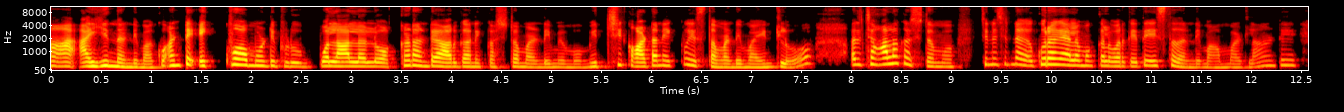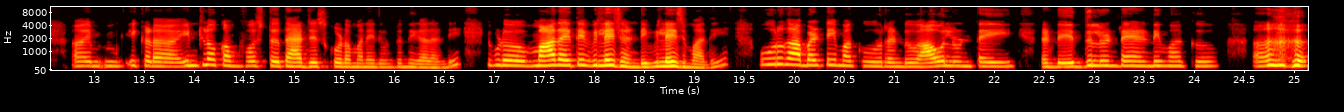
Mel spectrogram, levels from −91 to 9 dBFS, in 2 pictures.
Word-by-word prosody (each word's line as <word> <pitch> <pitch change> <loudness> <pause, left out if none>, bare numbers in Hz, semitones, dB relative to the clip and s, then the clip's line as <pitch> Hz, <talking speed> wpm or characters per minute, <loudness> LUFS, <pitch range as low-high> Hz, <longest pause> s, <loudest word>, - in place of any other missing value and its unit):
అ! - - +4
అ! 220 - +8 0.2
అయ్యిందండి 220 -5 +4
మాకు. 160 0 -5
అంటే, 265 0 +4
ఎక్కువ 245 +5 -3
అమౌంట్ 250 -2 0
ఇప్పుడు 215 -3 -4 0.2
పొలాలలో 220 -2 +5
అక్కడ 200 +7 -1
అంటే 230 -1 +1
ఆర్గానిక్ 200 -1 -2
కష్టమండి. 185 -2 -6
మేము 170 -1 -10
మిర్చి, 205 +6 -4
కాటన్ 215 +5 +5
ఎక్కువ 255 +5 -10
ఇస్తామండి 180 -7 -3
మా - - -4
ఇంట్లో. 185 -1 -4 0.6
అది 300 - -3
చాలా 325 +3 +6
కష్టం, 225 -8 -5 0.4
చిన్న 315 0 -6
చిన్న 330 -1 -9 0.2
కూరగాయల 305 -4 +5
మొక్కల 245 -1 -3
వరకైతే 225 +2 -3
ఇస్తదండి, 195 -10 -5
మా 160 - -10
అమ్మ 165 +2 -12
అట్లా. 180 +3 -14
అంటే 275 +2 -10 0.5
ఆహ్, 235 0 -4
హ్మ్, 230 0 -8 0.2
ఇక్కడ 240 -2 -4 0.3
ఇంట్లో 290 +4 -2
కంపోస్ట్ 235 0 -5
తయారు 215 -2 +2
చేసుకోవడం 205 -2 -5
అనేది 180 -1 -8
ఉంటుంది 185 +1 -9
కదండీ! 160 - -9 0.3
ఇప్పుడు, 270 -1 -1 0.3
మాదైతే 275 +2 +6
విలేజ్ 265 -2 +4
అండి, 185 -1 -2
విలేజ్ 225 -2 +5
మాది. 165 +7 -8 0.5
ఊరు 325 +1 -1
కాబట్టి 275 0 +1
మాకు 245 -1 -9 0.2
రెండు 200 -1 -6 0.2
ఆవులు 235 +2 -1
ఉంటాయి, 220 -1 -4 0.4
రెండు 195 0 -4
ఎద్దులుంటాయండి, 245 +1 -2
మాకు. 235 0 -8 0.6
ఆహ్, 270 +1 +2
225 Hz, 140 wpm, -23 LUFS, 195-255 Hz, 0.6 s, అ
